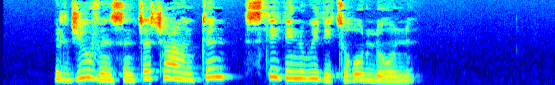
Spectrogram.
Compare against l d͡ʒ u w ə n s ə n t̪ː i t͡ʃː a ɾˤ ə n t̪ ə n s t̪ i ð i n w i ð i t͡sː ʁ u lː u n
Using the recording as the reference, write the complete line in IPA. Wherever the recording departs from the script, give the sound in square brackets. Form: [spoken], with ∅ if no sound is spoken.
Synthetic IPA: l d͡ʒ u [v] ə n s ə n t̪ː [æ] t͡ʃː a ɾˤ ə n t̪ ə n s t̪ i ð i n w i ð i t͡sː ʁ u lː u n

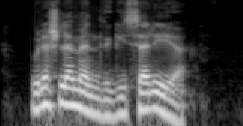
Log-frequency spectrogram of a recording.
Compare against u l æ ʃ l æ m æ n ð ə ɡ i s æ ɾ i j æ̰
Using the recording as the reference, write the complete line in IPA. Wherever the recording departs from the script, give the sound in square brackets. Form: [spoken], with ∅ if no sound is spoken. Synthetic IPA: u l æ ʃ l æ m æ n ð ə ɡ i s æ [l] i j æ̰

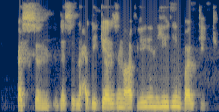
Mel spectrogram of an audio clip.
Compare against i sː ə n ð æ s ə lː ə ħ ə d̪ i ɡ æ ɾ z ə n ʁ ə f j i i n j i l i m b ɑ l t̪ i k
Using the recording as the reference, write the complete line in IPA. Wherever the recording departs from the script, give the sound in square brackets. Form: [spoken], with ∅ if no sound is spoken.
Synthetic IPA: [æ] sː ə n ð æ s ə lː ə ħ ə d̪ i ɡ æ ɾ z ə n ʁ ə f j i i n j i l i [n] b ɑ l t̪ i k

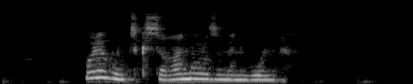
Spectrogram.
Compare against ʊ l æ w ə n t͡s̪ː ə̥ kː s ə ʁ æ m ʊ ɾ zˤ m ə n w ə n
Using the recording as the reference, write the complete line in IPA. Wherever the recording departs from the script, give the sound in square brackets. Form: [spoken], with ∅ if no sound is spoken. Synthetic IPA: ʊ [ɾ] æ w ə n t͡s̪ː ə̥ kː s ə ʁ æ [n] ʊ ɾ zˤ m ə n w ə n

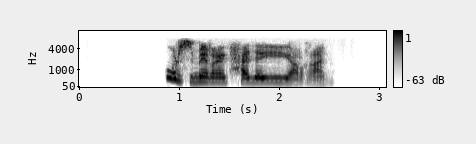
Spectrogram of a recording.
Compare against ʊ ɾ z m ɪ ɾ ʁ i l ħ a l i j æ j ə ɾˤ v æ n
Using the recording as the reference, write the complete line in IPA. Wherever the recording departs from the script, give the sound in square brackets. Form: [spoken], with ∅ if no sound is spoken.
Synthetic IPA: ʊ ɾ z m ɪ ɾ ʁ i l ħ a l [æ] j [i] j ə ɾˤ [ʁ] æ n

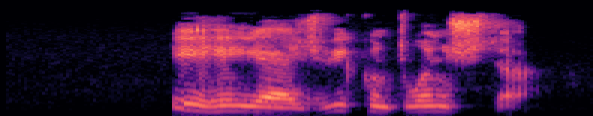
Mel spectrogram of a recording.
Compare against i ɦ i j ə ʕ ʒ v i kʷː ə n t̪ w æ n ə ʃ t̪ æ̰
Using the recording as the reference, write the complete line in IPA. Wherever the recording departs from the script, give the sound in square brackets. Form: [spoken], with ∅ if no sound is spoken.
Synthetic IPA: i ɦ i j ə ʕ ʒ v i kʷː ə n t̪ w æ n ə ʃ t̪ æ̰

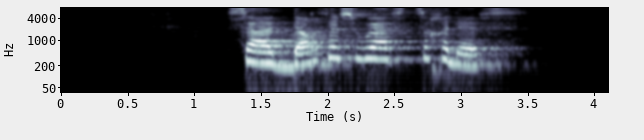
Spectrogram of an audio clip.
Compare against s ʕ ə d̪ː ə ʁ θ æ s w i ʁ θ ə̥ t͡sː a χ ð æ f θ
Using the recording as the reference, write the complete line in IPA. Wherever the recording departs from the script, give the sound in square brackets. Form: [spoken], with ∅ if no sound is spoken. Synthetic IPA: s ʕ ə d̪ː ə ʁ θ æ s w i [ʕ] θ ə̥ t͡sː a χ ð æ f θ

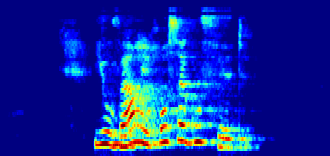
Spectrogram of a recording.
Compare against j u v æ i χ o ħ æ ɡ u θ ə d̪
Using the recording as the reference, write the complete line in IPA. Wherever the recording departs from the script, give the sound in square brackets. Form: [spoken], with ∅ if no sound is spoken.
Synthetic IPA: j u v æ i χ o [s] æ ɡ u [f] ə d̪

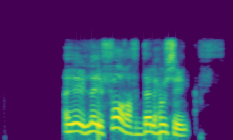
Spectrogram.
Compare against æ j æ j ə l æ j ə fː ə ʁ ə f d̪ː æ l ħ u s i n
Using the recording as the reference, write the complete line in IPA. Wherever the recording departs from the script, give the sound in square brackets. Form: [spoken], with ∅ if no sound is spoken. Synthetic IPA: æ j æ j ə [lː] æ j ə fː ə ʁ ə f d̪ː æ l ħ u s i n

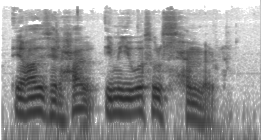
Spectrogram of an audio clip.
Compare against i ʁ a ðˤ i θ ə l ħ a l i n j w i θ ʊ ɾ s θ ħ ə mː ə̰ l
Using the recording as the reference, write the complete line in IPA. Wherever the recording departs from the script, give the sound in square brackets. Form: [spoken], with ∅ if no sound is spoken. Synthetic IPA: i ʁ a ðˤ i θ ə l ħ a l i [m] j w [æ] θ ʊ ɾ [θ] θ ħ ə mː ə̰ l

